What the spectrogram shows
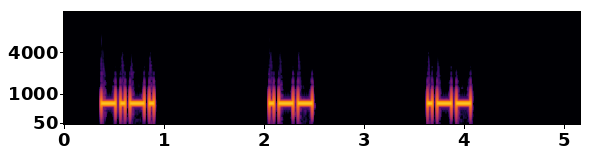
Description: Morse code, heard as a keyed tone, about 25 wpm, spaced as for 7 wpm, 700 Hz. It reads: CWW
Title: USA Call Signs - 5 Characters - 8x Character Spacing - 25wpm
